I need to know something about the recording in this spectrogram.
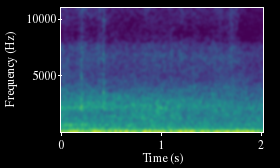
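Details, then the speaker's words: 2007 BMW E60 525i, 65,000 miles, on private road after repair of hum then loss of drive: steady low rumble, shifts through all gears, slow but no clunks or whine; normal drivetrain on road; engine light on, bump bang noted. "it's going through all the gears it's slow it isn't fast but it's doing everything it should do"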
